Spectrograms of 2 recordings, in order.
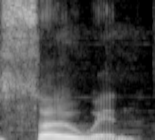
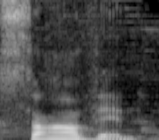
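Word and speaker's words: Samhain: The Irish pronunciation is close to sewin, which English speakers aim to emulate. Scottish Gaelic pronounced more like sin.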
